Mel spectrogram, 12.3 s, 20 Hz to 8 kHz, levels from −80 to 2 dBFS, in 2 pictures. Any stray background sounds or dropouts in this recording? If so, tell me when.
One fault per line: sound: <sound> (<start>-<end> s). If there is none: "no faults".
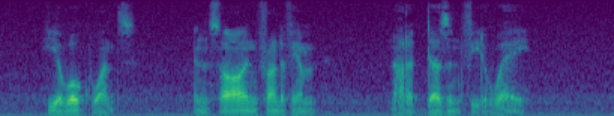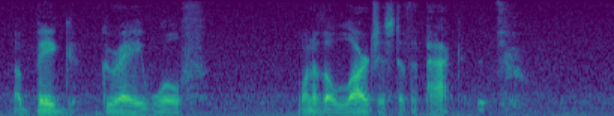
sound: sneeze (10.9-11.5 s)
